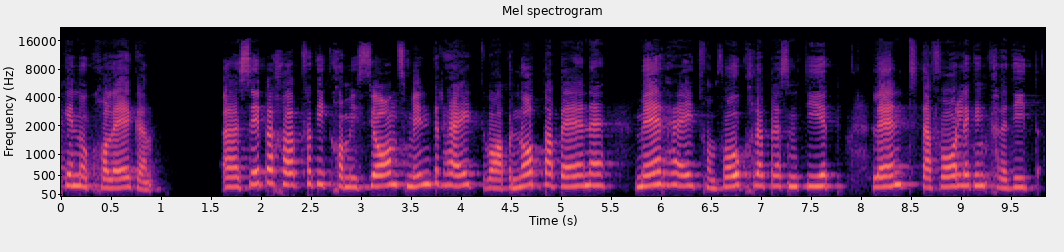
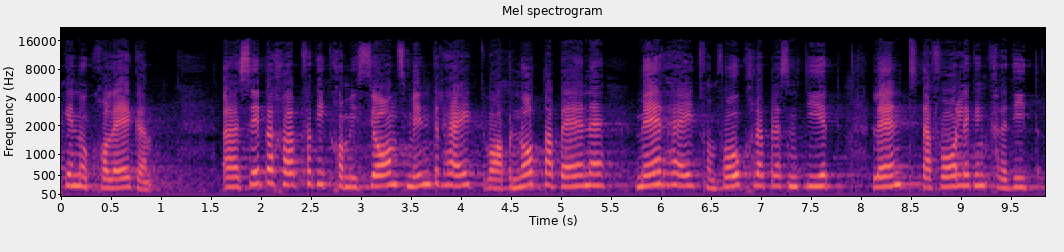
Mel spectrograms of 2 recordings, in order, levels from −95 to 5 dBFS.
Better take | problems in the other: second | noise reduction (neural mask model Resemble Enhance denoiser)

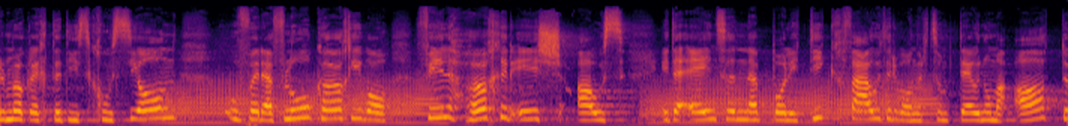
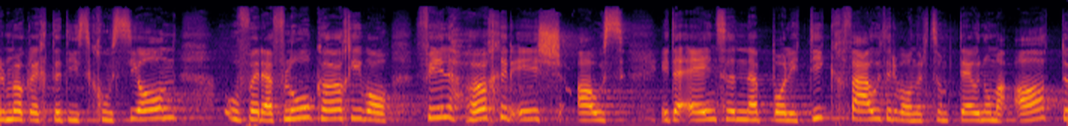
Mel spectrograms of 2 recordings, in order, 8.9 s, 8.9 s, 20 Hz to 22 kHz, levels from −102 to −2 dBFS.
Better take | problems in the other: second | background sound (Brass instrument); 13 dB below the speech

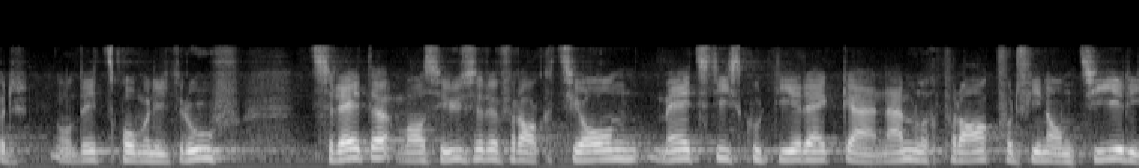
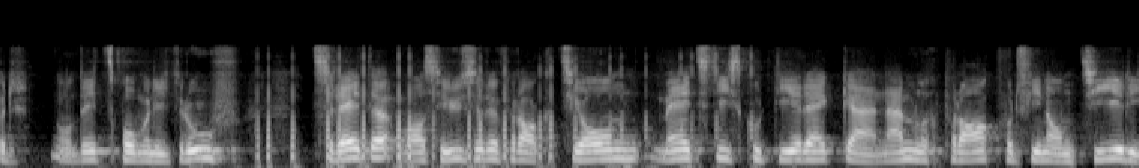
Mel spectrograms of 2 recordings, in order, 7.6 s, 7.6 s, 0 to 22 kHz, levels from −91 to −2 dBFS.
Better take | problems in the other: first | noise reduction (neural mask model RNNoise)

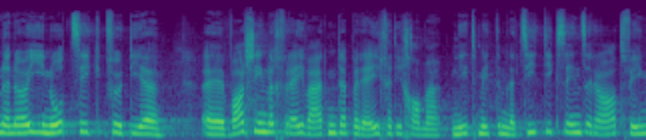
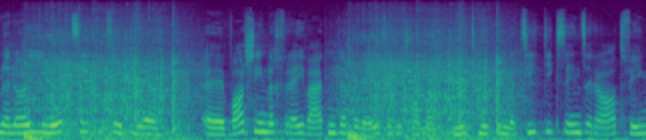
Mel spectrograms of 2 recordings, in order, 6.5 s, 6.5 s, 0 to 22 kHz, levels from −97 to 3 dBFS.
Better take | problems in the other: first | background sound (Sliding door); 4 dB below the speech

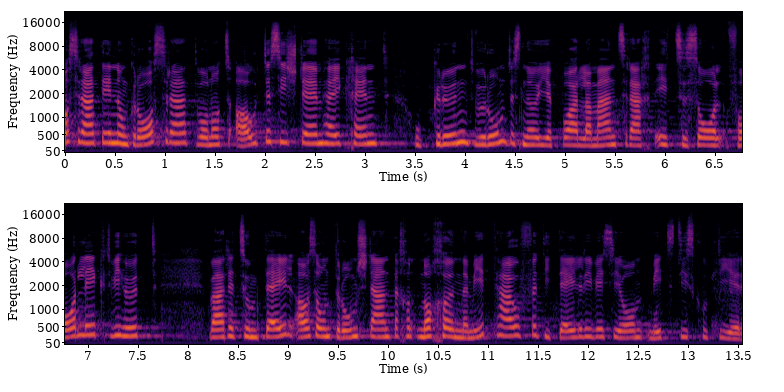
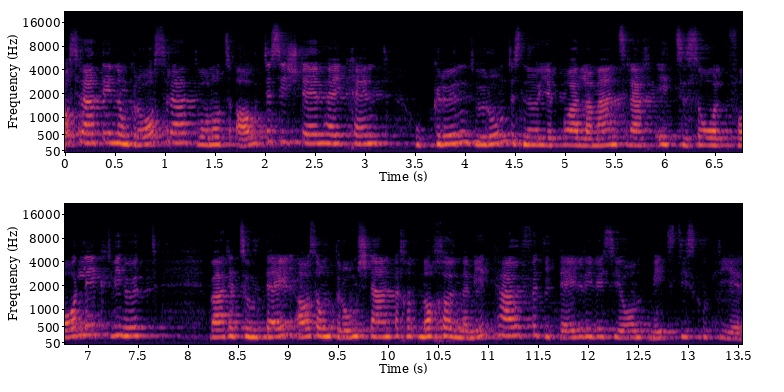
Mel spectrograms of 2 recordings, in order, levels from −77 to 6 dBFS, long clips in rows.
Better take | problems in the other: first | room echo; dies away in 0.7 s

